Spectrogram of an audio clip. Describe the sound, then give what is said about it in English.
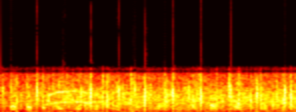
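Canned applause sound effect: a dense, steady crackle of many hands clapping that holds at an even level throughout, with a slightly muffled, narrow tone. “I got the sound effects for applause, and it sounds like this”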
